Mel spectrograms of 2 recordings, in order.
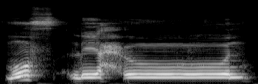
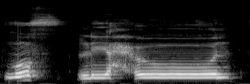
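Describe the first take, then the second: No difference in how they are said.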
